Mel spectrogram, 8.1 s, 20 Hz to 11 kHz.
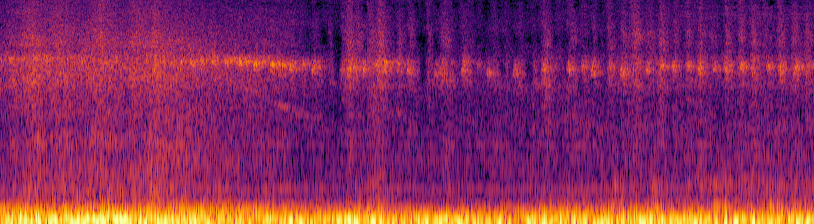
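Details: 1993 Chrysler Grand Voyager running poorly: uneven, stumbling rhythm with irregular low thumps and a faint high whine above; the engine is misfiring.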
